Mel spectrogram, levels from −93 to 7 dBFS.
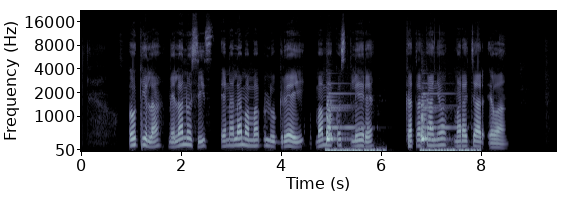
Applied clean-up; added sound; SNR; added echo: classical method spectral subtraction.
